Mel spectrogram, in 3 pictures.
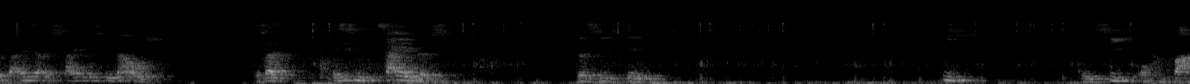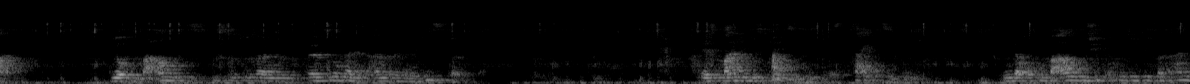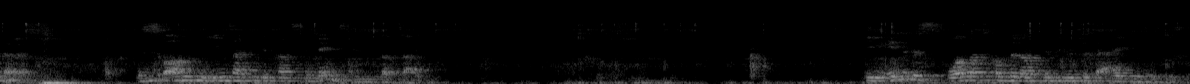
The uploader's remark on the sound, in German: Es gab bei dieser Aufnahme leider Tonprobleme, die ich nur seh mühsam beheben konnte.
